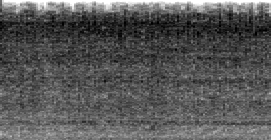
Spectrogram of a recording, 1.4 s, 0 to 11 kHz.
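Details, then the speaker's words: BMW X5 after oil leak repair with new soft O-ring/gasket and injector rail reinstalled, first startup: even, steady idle hum with no misses, knocks or ticking; idling smooth, normal. "Smooth, smooth. Smooth."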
